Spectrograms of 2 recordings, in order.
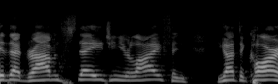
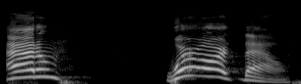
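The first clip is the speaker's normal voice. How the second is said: God calling out; 5 semitones higher, 6 dB louder, slower than usual. Acted. Acts God calling out to Adam.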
